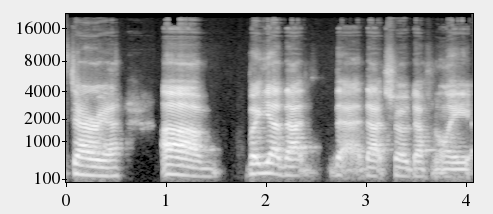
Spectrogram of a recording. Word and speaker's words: Daria: Everyone that meets me immediately says Daria. And I'm like, oh, it's Daria.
